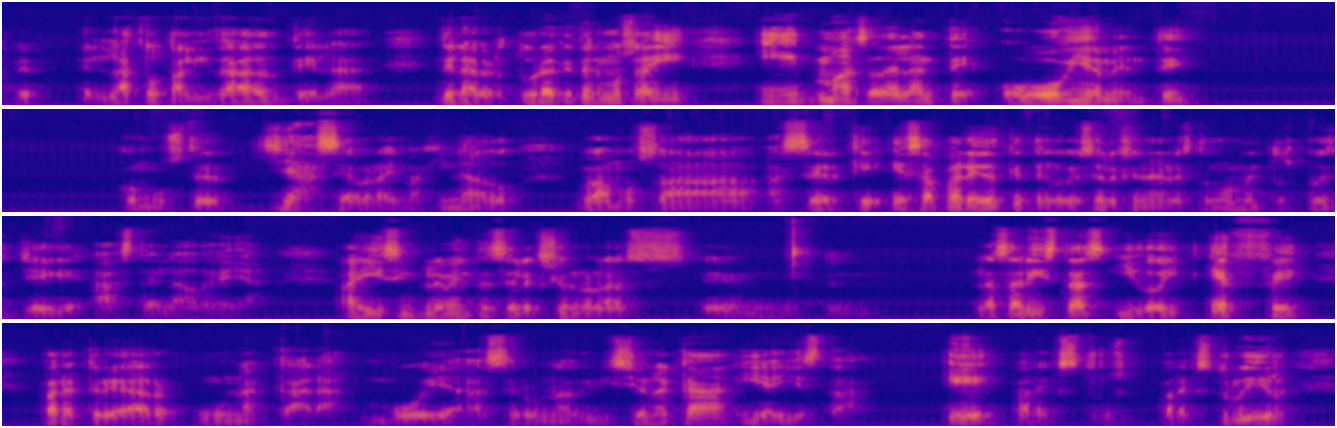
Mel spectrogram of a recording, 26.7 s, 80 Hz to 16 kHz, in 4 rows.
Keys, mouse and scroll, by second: 0.2-0.7 scroll down 1, 0.7-1.9 middle drag, 2.8-4.5 shift+middle drag, 4.5 click, 5.0 y, 5.9 middle click, 8.1-10.6 shift+middle drag, 10.1-11.5 scroll up 1, 12.0 2, 13.2 click, 14.0 shift+click, 14.6 f, 15.1 click, 15.2 scroll down 1, 15.4 scroll up 1, 15.8 shift+click, 15.9 f, 16.0 click, 16.3 shift+click, 16.4 shift+click, 16.6 shift+click, 16.8 click, 17.1 ctrl+z, 17.1 ctrl+shift+click, 17.5-18.8 middle drag, 17.5 scroll down 1, 17.5 f, 17.7 Tab, 17.9 Tab, 18.7 scroll up 1, 18.9 click, 19.6 click, 19.7 middle click, 20.0 scroll down 1, 20.4 middle click, 21.3 ctrl+click, 21.9 shift+middle click, 22.3 scroll up 2, 22.4 shift+middle click, 22.9 3, 23.0 click, 23.2 e, 23.9 shift+middle click, 24.3-25.3 scroll down 4, 24.5 middle click, 25.5 middle click, 25.9 Tab.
